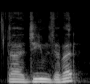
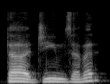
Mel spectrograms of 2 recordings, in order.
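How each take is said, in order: Both takes have the same delivery.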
